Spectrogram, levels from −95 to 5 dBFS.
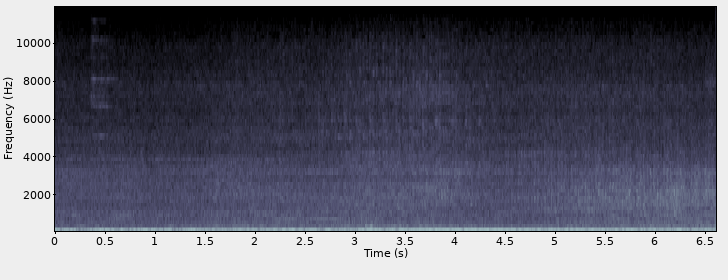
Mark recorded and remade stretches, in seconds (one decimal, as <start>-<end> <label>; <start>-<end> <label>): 0.0-6.6 recorded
